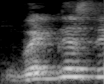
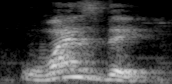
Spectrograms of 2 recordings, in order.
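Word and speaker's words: Wednesday: नजर आ रहा है, यहाँ पे डी साइलेंट रहता है, ये वेडनेसडे नहीं होता, दिस इज वेंसडे, क्या बोलेंगे, वेंसडे।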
